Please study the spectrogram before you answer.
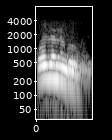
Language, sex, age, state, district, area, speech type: Odia, male, 60+, Odisha, Nayagarh, rural, conversation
